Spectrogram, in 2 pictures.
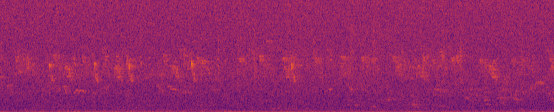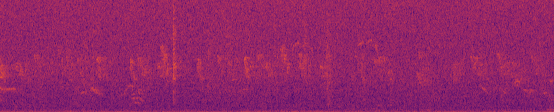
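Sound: birds chirping outdoors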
